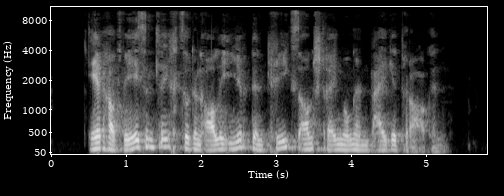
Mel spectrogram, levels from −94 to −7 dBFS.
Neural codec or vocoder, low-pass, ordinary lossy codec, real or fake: codec, 24 kHz, 6 kbps, HILCodec; 9.9 kHz; AAC, 32 kbps; fake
